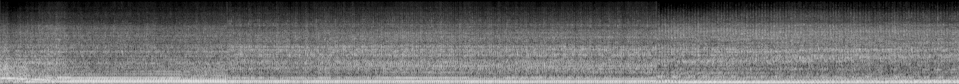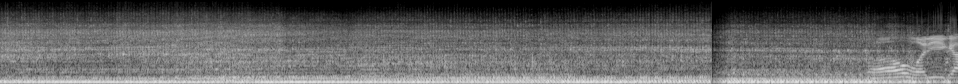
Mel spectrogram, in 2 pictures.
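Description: A Lamborghini with a twin turbo kit runs at a steady deep idle, the engine note shifting slightly after a few seconds and then holding a loud, even rumble while someone talks over it.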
